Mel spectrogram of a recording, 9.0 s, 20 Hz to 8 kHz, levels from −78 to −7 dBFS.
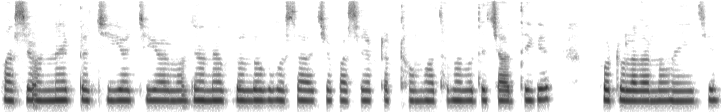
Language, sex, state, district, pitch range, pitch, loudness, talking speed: Bengali, female, West Bengal, Malda, 235-245 Hz, 235 Hz, -29 LUFS, 140 wpm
